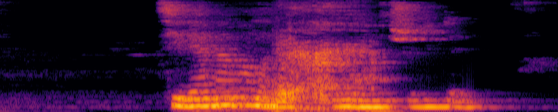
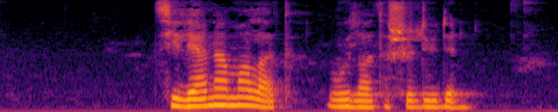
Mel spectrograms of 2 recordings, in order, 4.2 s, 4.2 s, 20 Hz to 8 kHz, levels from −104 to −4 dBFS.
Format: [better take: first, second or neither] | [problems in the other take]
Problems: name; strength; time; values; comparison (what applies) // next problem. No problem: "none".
second | noise reduction (classical method WPE with log-MMSE)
